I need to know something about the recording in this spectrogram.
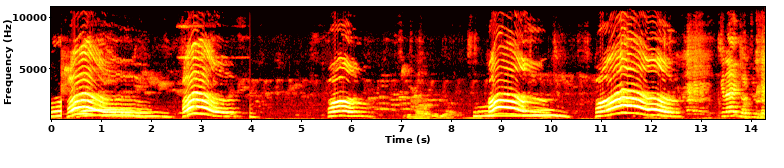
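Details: Two domestic cats fighting: a series of loud, drawn-out wailing yowls, each rising then falling, separated by short pauses, with a quieter harsh hiss between calls.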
